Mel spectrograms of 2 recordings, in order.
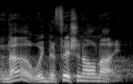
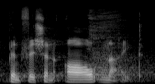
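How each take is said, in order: First: A light call across the water, barely raised; retold fishermen calling to shore, understated; mild mock yell back. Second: Slowed right down, each word weighed; preacher slowing to make them feel it; slow, letting it sink in. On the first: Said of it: "They yell back". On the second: Shown as a demonstration. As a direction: let it land slowly with the listeners. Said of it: "just let that sink in".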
